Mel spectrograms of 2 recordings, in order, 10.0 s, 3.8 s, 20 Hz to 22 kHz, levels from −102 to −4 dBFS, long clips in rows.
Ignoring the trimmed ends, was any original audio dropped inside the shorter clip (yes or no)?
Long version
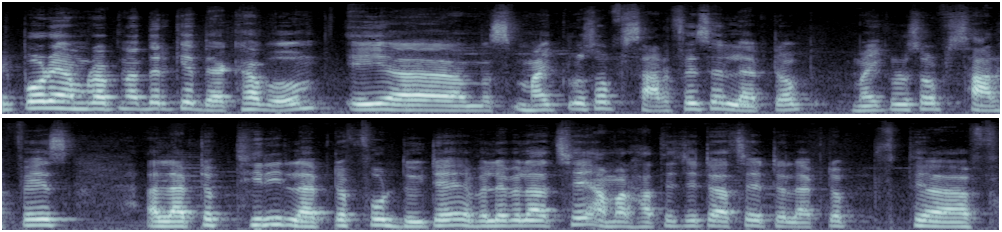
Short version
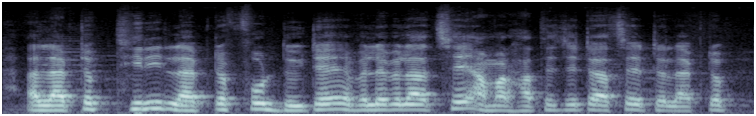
no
